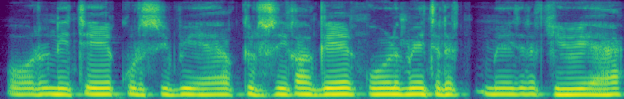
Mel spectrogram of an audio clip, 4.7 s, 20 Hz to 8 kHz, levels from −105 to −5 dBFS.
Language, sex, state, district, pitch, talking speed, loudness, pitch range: Hindi, male, Uttar Pradesh, Saharanpur, 175 Hz, 230 wpm, -14 LUFS, 170-175 Hz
